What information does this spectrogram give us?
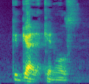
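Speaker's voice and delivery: normal talking voice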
